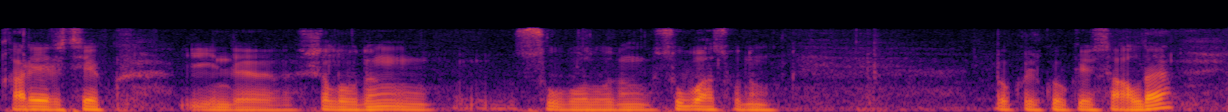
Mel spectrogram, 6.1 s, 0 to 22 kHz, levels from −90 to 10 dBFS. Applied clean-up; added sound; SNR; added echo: none; none; none; none.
